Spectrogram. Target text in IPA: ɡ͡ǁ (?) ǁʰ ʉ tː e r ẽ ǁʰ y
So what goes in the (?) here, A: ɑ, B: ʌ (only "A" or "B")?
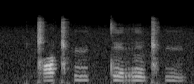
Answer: A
